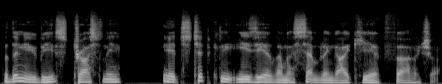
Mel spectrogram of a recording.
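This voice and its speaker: Man in his thirties, low voice, close dry mic, measured tech-explainer read with dry humor. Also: no echo. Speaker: tech reviewer host. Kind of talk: scripted explainer. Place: home room, indoors.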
